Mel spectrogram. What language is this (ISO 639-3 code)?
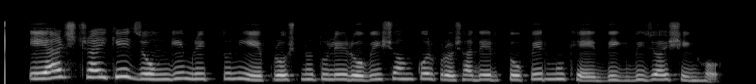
ben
